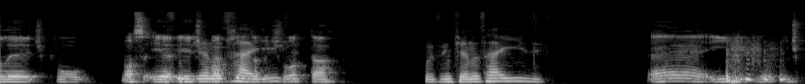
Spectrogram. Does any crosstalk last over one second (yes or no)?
yes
